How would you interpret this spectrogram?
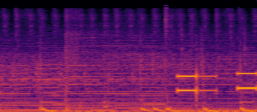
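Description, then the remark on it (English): Two short dual-pitched telephone keypad tones beep in quick succession near the end as a phone call is dialed, sounding clear over a low, busy background hum of music or room noise. “I'm going to make a phone call here real quick and hope I pronounce your name right, or if it is a lady.”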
